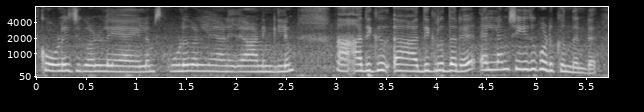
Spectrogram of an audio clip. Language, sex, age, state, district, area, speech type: Malayalam, female, 18-30, Kerala, Palakkad, urban, spontaneous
